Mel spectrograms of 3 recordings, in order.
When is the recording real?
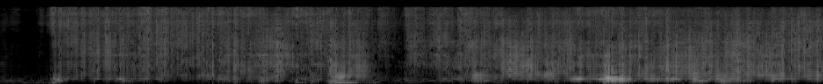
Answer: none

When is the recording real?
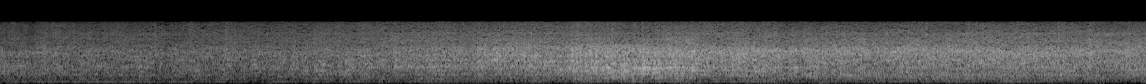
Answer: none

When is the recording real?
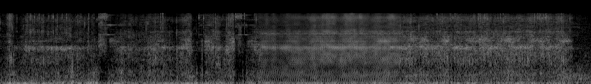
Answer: 0.0-2.6; 4.0-5.9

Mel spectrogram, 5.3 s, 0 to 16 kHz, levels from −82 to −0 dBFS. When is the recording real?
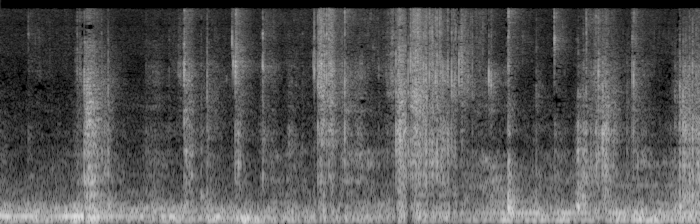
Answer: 0.0-1.0; 2.5-4.5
